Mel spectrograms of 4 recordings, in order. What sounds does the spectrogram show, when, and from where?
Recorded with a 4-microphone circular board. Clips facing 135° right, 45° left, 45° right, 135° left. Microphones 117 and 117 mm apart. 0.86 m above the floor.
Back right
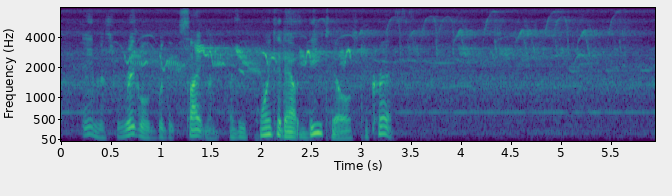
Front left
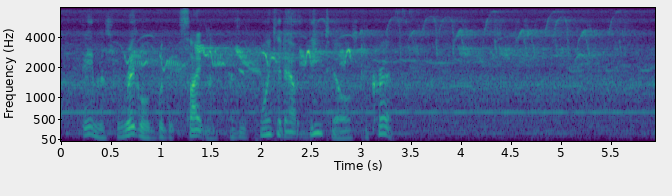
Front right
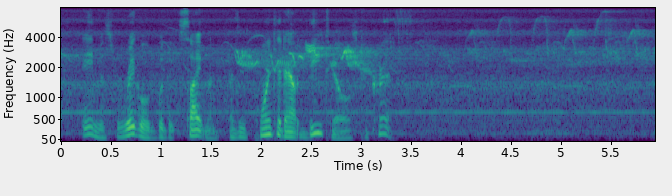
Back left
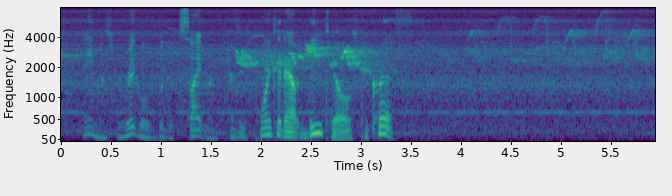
0.2 s a man speaking: 55° right; by 3.4 s 165° left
